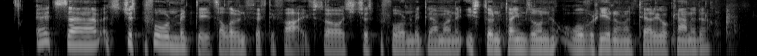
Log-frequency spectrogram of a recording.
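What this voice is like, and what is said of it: Softened Scottish accent. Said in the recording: “that's the best accent ever ... It sounds kind of Scottish ... A wee bit ... it's probably softened a lot”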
